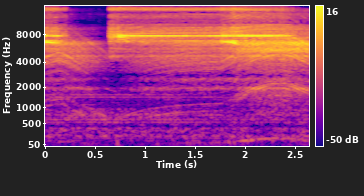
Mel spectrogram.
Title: RS2205 screeching noise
